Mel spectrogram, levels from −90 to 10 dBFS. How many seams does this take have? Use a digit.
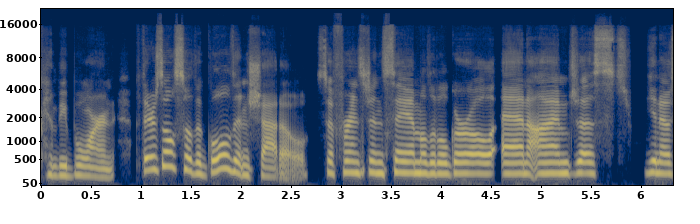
0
